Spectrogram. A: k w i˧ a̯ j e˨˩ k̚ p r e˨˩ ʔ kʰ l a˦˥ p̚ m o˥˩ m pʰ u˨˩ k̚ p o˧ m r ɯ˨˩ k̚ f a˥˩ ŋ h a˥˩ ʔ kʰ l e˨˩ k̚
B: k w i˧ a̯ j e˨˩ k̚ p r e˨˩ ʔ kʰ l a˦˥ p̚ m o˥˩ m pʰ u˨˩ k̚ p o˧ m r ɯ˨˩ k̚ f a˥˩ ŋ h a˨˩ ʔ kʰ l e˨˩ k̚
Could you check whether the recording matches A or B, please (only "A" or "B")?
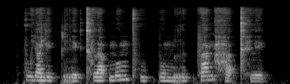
B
